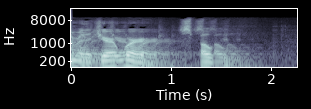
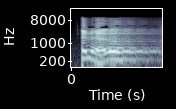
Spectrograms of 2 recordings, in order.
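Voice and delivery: much higher, louder, bright mock hello; cheery greeting from heaven; 11 semitones higher, 7 dB louder than usual. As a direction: call out like a friend spotting you. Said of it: "will some of you say".

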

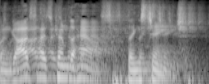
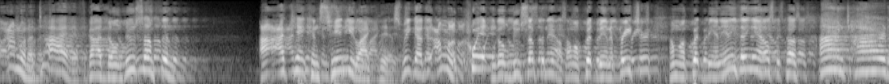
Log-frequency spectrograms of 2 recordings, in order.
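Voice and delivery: higher-pitched, fed-up desperation; desperate; 6 semitones higher than usual. Retold or imitated. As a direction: retell being at the end of your rope. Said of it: "And so I got desperate".

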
